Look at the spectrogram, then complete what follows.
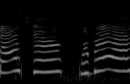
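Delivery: high, loud hollering shout. Calling out to the master on arriving back, shouting. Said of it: "You don't have to shout".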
